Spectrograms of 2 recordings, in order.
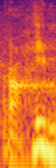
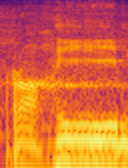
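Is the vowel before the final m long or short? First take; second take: short; long. First: The vowel before the final m is short. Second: The vowel before the final m is long. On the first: The speaker calls it wrong. "tidak boleh rahim" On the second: The speaker calls it right. "Rahimun kan panjang, maka wakafnya harus rahim"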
